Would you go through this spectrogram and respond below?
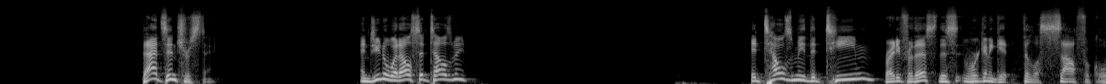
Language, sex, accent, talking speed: English, male, American, 135 wpm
